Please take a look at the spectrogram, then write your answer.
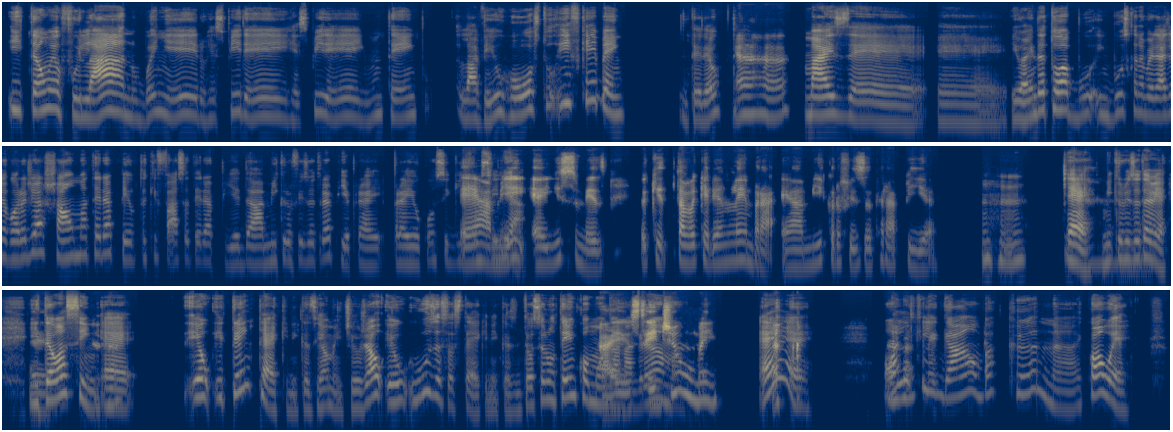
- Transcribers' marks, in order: giggle; tapping
- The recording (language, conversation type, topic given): Portuguese, podcast, Como a natureza pode ajudar você a lidar com a ansiedade?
